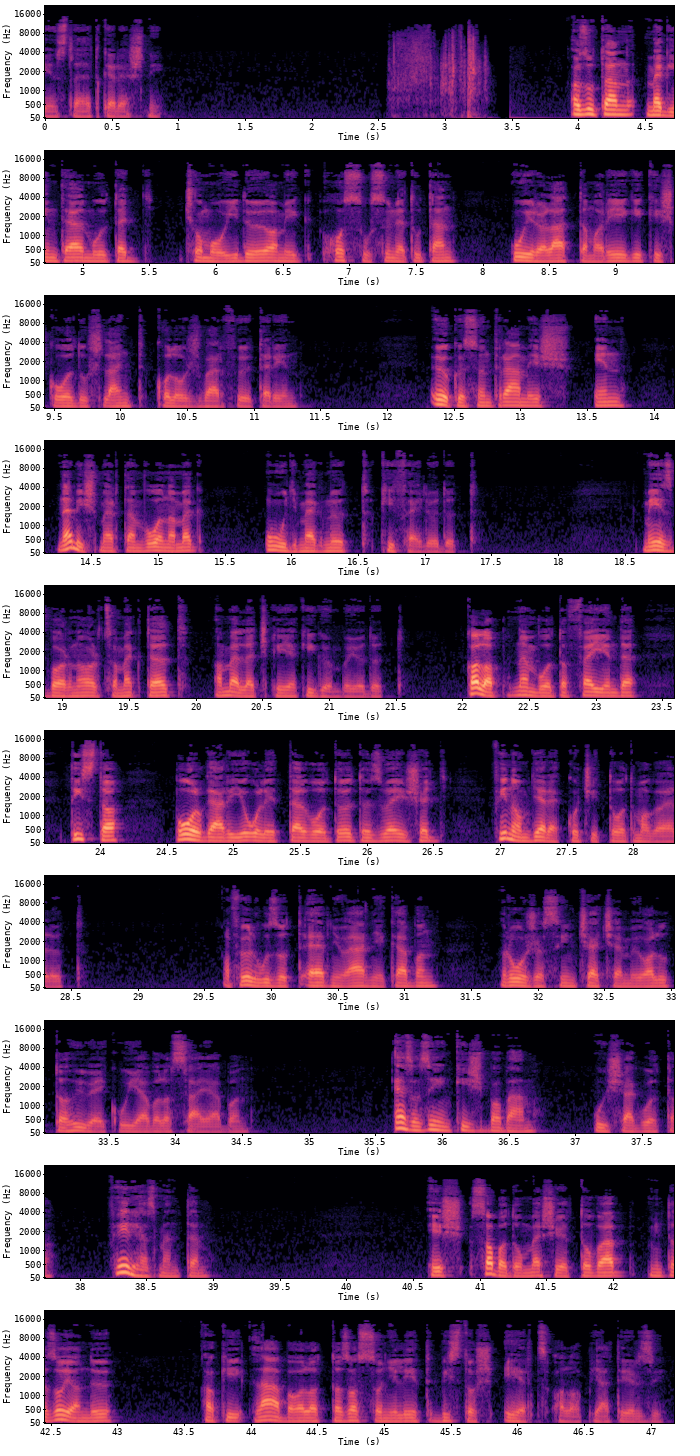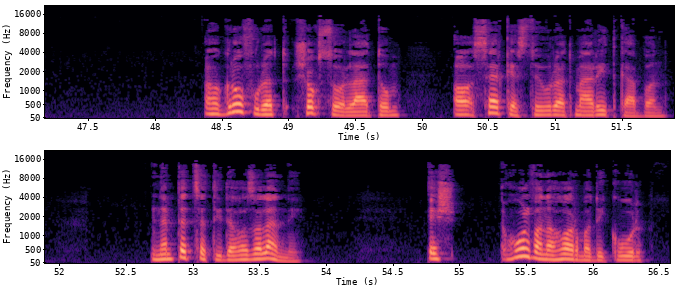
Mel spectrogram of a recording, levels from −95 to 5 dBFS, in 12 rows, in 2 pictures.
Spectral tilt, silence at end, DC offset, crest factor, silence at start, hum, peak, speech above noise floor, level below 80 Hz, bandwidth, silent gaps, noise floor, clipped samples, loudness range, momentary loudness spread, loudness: -6 dB/octave; 0.2 s; under 0.1%; 24 dB; 0 s; none; 0 dBFS; 50 dB; -62 dBFS; 15 kHz; 3.42-3.46 s; -73 dBFS; under 0.1%; 7 LU; 16 LU; -24 LUFS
